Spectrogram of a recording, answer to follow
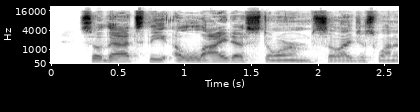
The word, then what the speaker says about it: Alida: Uh it is pronounced Alida, not Alita. Alida.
